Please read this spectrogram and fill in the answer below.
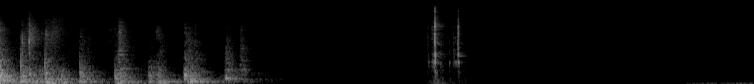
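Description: A quick run of knocks and thuds for about two and a half seconds, then near silence with a faint, high, rapidly pulsing tone. About four seconds in come two sharp clicks, a quarter of a second apart.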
